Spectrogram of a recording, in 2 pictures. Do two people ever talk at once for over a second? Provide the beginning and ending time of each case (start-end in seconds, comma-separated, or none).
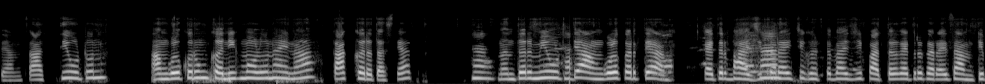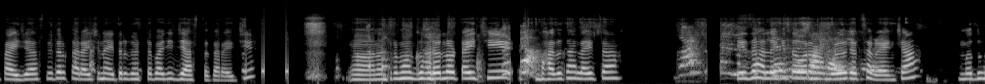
17.6-18.9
